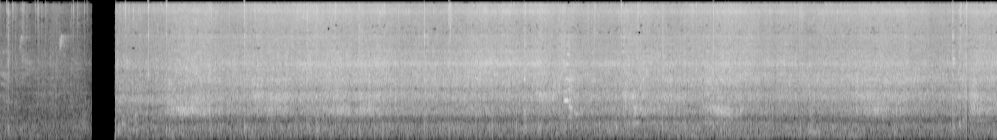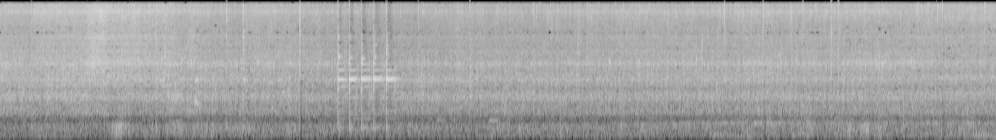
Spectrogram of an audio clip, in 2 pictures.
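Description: Marinated chicken sizzling in hot oil in a kadai as it is fried down with a spatula, a loud steady hiss. A short run of ticks about two-thirds of the way through.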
